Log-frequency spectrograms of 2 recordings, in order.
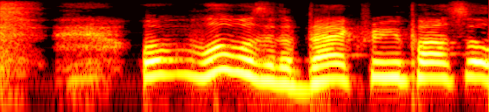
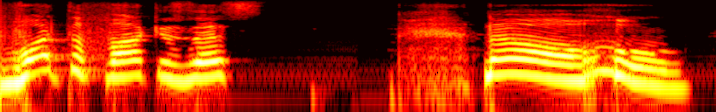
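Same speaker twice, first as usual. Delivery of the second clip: higher-pitched, appalled outburst; exasperated disbelief; 4 semitones higher, much slower than usual. Real, not acted. Reader balks at the botched writing, exasperated. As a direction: break off reading, appalled.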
